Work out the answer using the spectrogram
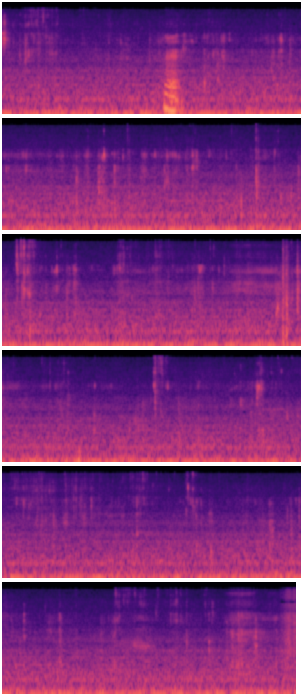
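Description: Close-up eating: biting into and chewing a cajun catfish sandwich on a cauliflower bread thin, with scattered short mouth clicks, over a steady low hum.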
